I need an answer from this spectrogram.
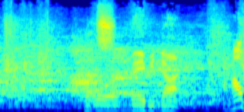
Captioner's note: fans chanting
